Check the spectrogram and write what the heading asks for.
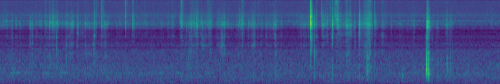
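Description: Nylon knife sheath being handled, with fabric rustling and small scratches. About six seconds in comes a sharp click as the plastic side-release buckle is unclipped, then a run of smaller clicks and one more sharp click a couple of seconds later.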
